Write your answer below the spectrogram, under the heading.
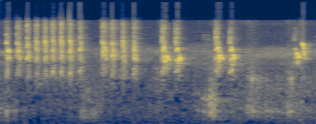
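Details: Master recording of a long-tailed shrike singing in the tembakan style for training songbirds. A quick run of about ten staccato high notes opens, followed by scratchy chattering phrases and sharp whistled accents.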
